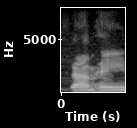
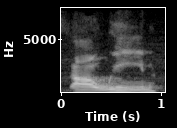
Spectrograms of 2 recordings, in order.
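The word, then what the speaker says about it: Samhain: 13th and runs to the 31st for Saline Sam Hayne whatever you want to call it I always say sam Hayne but I should say it's pronounced uh ween and we know that this is when the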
